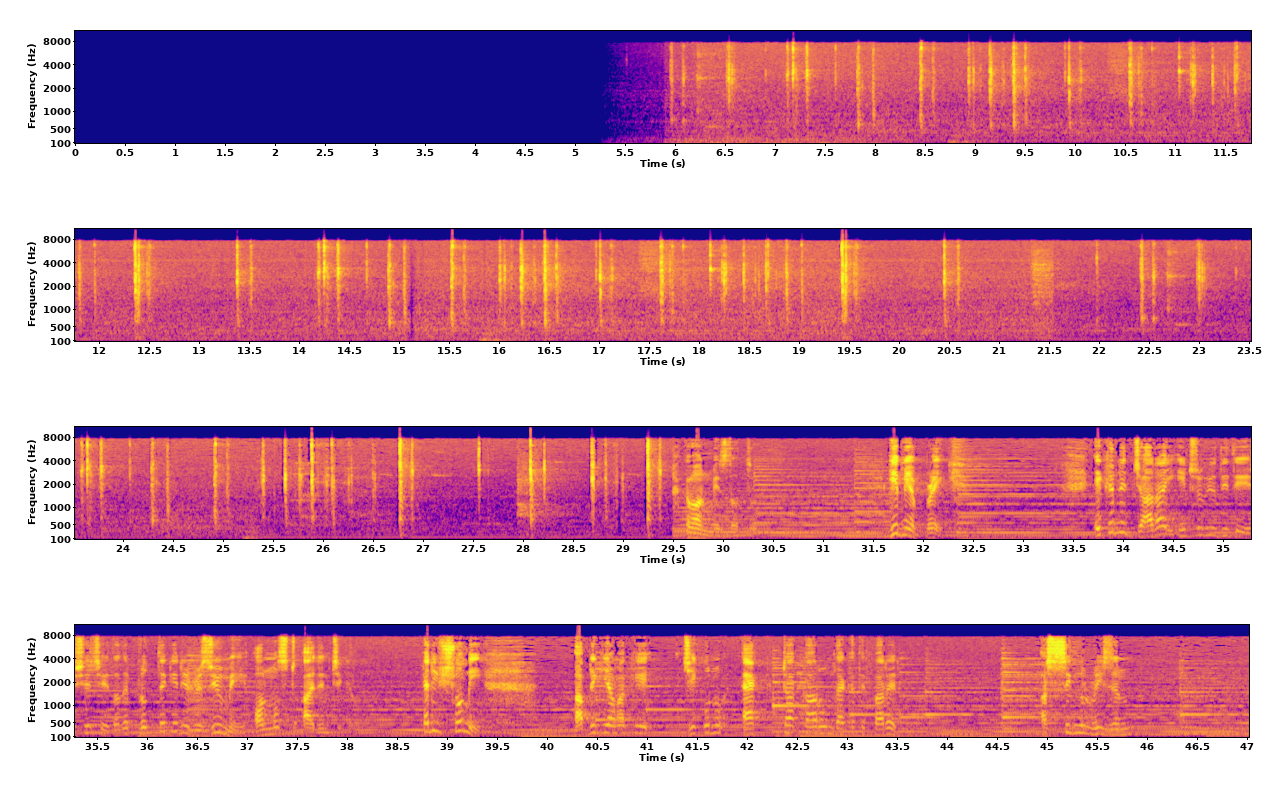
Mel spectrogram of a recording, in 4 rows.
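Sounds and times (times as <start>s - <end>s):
steady low hum: 5.2s - 47.0s
keyboard typing clicks: 6.0s - 12.6s, 13.4s - 13.6s, 14.2s - 19.7s, 22.0s - 27.0s, 27.6s - 29.5s.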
